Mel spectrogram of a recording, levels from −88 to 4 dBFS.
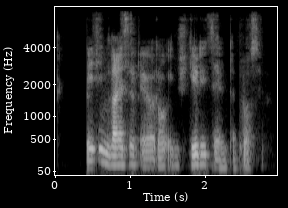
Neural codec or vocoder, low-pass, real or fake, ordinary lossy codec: codec, 44.1 kHz, 2.6 kbps, DAC; 7.2 kHz; fake; AAC, 32 kbps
